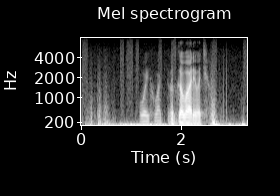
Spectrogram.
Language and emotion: Russian, neutral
